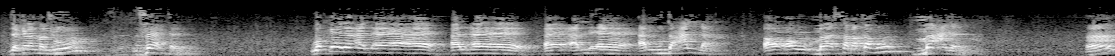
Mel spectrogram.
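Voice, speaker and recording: High-voiced man teaching grammar in an echoey room. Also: fairly bright tone. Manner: repeats examples slowly, many drawn-out fillers, checks understanding. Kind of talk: classroom grammar lesson. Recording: echoey room with faint noise.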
